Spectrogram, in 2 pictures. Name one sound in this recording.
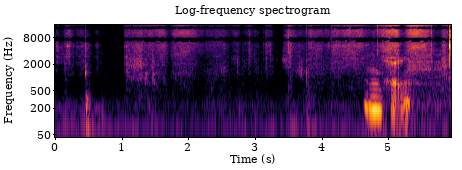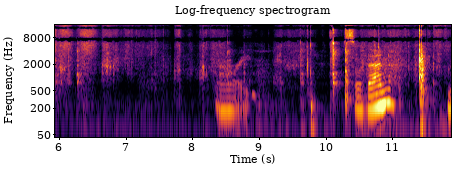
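Paper rustles and crinkles as it is pressed and folded.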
